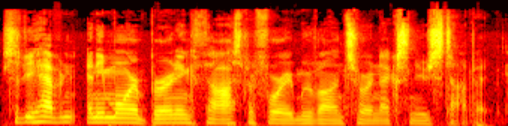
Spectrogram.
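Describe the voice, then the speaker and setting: A man hosting a casual podcast, steering the panel with an easygoing, halting manner. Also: mid-range voice, dry recording. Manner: easygoing, leads the talk, hesitant fillers. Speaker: podcast host. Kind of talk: casual chat.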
